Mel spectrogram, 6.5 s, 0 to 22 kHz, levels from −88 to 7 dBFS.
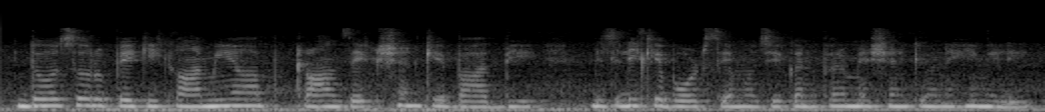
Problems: constant background noise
